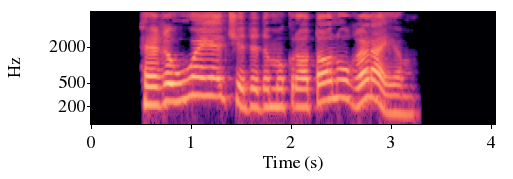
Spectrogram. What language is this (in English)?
Pashto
